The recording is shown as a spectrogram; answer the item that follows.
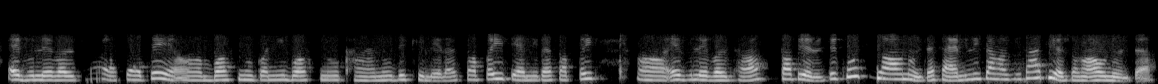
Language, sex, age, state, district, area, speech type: Nepali, male, 60+, West Bengal, Kalimpong, rural, conversation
